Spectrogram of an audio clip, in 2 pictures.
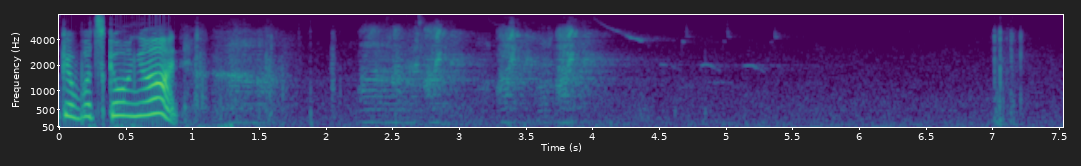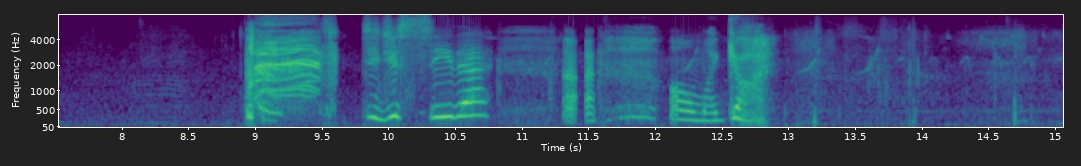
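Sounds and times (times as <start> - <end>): birds honking: 1.2 - 4.3, 12.6 - 15.0.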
